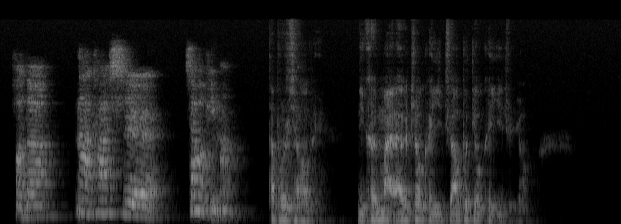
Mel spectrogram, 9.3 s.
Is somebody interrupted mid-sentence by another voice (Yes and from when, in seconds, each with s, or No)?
No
